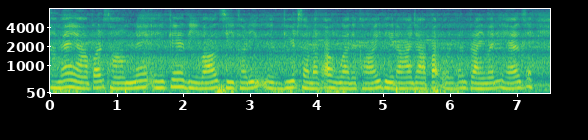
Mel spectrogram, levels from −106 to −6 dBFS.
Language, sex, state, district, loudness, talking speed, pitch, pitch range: Hindi, female, Uttar Pradesh, Saharanpur, -16 LUFS, 175 wpm, 210 Hz, 195-220 Hz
